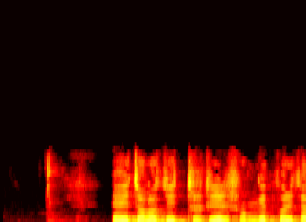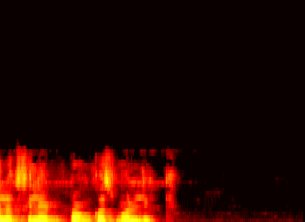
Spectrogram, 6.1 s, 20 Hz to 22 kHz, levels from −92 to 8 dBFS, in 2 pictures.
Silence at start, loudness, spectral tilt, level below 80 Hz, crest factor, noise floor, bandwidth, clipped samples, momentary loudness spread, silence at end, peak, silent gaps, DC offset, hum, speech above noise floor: 0.5 s; -17 LUFS; -6 dB/octave; -58 dBFS; 18 dB; -79 dBFS; 7.4 kHz; under 0.1%; 15 LU; 1.35 s; -2 dBFS; none; under 0.1%; none; 63 dB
